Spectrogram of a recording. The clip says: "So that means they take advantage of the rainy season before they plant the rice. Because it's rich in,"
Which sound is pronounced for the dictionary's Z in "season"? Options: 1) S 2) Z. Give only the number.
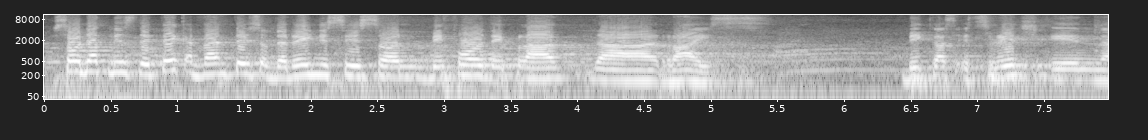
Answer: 1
